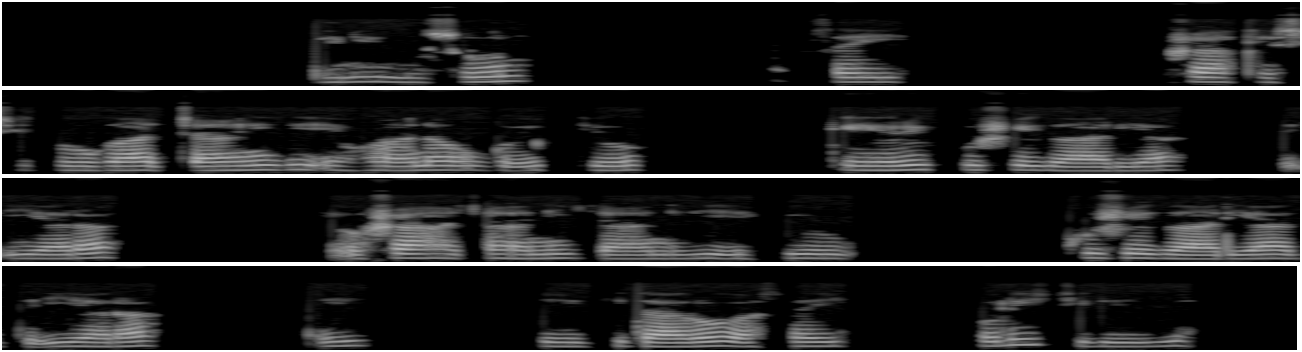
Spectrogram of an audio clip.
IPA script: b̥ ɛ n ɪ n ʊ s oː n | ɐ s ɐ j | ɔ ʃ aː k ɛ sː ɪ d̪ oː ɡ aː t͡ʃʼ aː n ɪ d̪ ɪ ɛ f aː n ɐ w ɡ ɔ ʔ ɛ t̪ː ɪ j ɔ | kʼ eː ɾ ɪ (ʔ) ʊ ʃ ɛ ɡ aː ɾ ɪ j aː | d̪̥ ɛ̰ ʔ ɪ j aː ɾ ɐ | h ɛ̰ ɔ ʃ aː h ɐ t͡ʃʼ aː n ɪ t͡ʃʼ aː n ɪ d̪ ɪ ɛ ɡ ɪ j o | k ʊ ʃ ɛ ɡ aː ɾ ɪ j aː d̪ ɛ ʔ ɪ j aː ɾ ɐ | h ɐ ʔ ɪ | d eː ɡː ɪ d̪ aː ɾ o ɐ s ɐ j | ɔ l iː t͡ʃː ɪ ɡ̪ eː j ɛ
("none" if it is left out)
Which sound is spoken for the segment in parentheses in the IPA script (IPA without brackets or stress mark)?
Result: k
